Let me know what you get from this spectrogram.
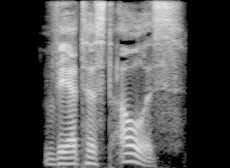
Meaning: inflection of auswerten: 1. second-person singular present 2. second-person singular subjunctive I
- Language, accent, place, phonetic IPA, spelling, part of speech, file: German, Germany, Berlin, [ˌveːɐ̯təst ˈaʊ̯s], wertest aus, verb, De-wertest aus.ogg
